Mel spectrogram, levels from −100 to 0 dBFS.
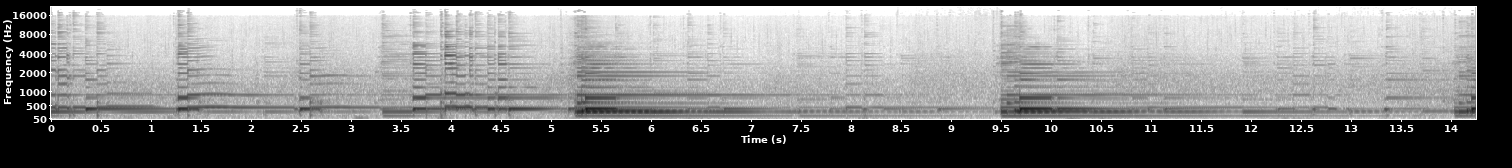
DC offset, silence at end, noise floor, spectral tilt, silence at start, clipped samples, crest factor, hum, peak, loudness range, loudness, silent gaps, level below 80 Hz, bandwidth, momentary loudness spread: under 0.1%; 0 s; -51 dBFS; -6 dB/octave; 0 s; under 0.1%; 22 dB; none; -6 dBFS; 17 LU; -27 LUFS; none; -72 dBFS; 16.5 kHz; 27 LU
